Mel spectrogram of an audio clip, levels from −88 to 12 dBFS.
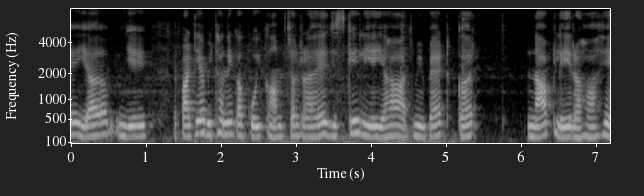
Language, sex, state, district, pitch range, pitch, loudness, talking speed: Hindi, female, Bihar, Samastipur, 180-200 Hz, 185 Hz, -25 LUFS, 165 wpm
